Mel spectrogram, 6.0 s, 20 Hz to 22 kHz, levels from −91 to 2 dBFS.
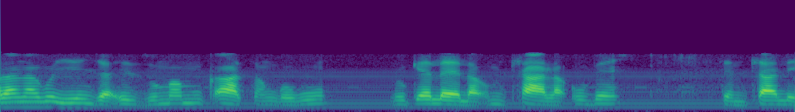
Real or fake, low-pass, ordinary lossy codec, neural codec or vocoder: real; 3.6 kHz; none; none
